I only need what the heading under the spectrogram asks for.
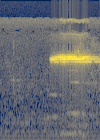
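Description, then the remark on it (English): A referee's whistle at a basketball game blows one sharp, shrill blast that starts midway and holds for about half a second, loud over a low, steady background rumble, calling an offensive foul away from the ball in the fourth quarter. “And we've got a whistle away from the ball again.”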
